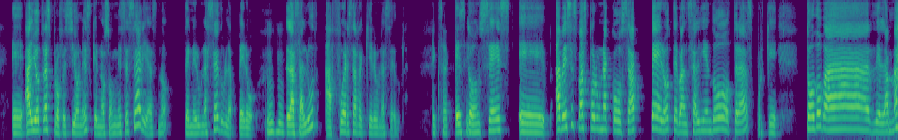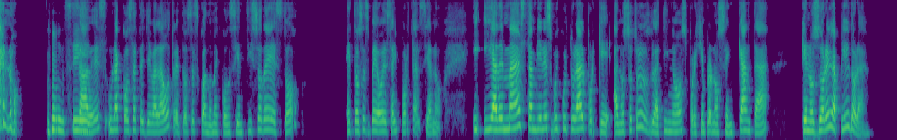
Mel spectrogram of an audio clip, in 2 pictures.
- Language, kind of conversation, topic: Spanish, podcast, ¿Cómo decides cuándo decir no a tareas extra?
- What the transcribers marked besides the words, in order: laughing while speaking: "mano"; laughing while speaking: "Ujú"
